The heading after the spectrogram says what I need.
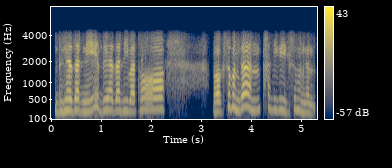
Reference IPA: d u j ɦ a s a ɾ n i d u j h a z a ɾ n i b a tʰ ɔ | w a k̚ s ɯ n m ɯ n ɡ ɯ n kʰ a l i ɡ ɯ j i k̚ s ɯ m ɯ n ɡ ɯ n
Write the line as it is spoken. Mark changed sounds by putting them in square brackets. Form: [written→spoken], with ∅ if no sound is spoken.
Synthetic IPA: d u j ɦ a [s→z] a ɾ n i d u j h a z a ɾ n i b a tʰ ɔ | w a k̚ s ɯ [n→∅] m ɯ n ɡ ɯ n [kʰ→pʰ] a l i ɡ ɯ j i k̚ s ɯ m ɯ n ɡ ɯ n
